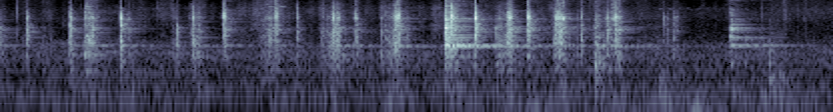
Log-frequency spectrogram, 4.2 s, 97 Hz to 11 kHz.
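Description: Ratchet wrench tightening 3/8 by 1 inch bolts with split washers on a van roof ladder fitting, a quick series of sharp metallic clicks in uneven bursts, close and clear.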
